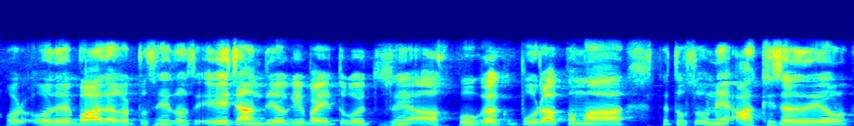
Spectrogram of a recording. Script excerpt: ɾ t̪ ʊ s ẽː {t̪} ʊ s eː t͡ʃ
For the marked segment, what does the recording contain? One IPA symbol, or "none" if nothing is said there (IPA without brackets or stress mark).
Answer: t̪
